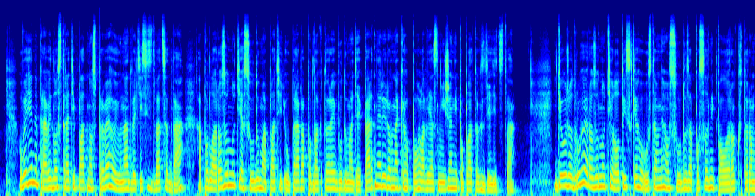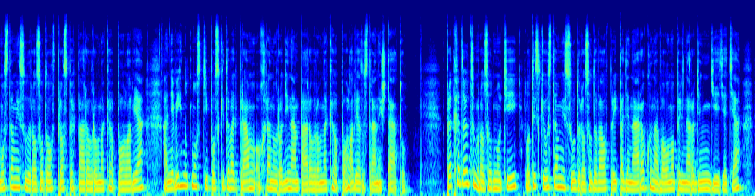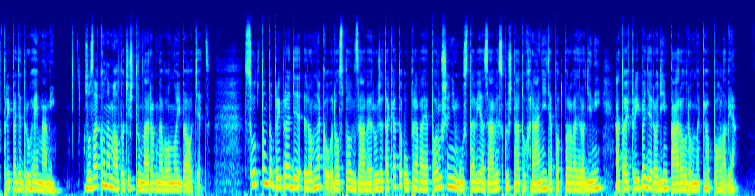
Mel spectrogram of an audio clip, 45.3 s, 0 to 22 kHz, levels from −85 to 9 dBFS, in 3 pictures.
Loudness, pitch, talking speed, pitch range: -25 LUFS, 155 Hz, 155 wpm, 145-185 Hz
